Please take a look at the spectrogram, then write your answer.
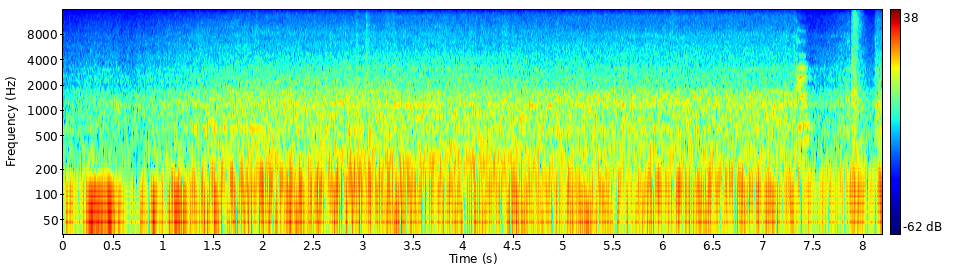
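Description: Ford Mustang engine idling steadily and loudly up close, a continuous low rumble with a brief change near the end as people talk nearby.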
